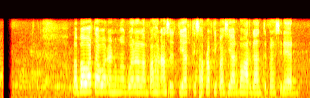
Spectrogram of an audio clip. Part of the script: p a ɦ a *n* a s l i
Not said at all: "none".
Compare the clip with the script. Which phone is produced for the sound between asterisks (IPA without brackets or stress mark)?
n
